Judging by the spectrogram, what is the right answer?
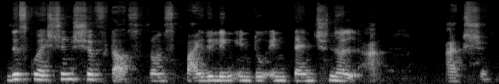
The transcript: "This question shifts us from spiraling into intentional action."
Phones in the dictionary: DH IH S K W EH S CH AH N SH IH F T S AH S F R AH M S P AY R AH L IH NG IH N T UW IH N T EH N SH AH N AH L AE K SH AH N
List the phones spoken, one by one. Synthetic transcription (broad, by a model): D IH S K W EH S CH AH N SH IH F T AH S F R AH M S P AY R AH L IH NG IH N T UW IH N T EH N SH AH N AH L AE K SH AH N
